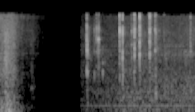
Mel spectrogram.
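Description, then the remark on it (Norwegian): Rapid keystrokes clatter on a computer keyboard as a message is posted to Martin Schulz's Twitter account during the EU election campaign, fairly loud, after a brief silent gap. The clicks come in a quick, irregular stream over a low steady hum. “Fingrene beveger seg raskt over tastaturet.”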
